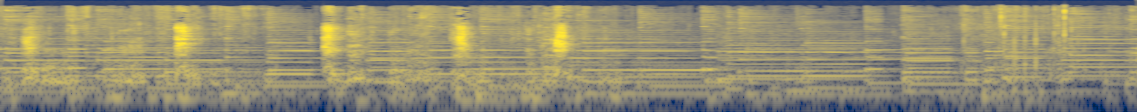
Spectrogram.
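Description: Border collie puppies yipping and barking as they play-fight, about four short sharp yips in the first half, over background music.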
